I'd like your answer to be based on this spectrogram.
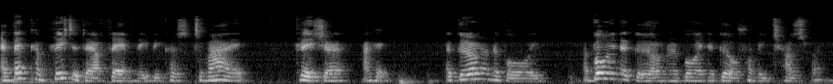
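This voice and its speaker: A woman with a New Zealand accent, fairly low pitch, a somewhat breathy voice and lively intonation. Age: 70s. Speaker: retired grandmother interviewed about her life. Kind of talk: family interview. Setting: at home.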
